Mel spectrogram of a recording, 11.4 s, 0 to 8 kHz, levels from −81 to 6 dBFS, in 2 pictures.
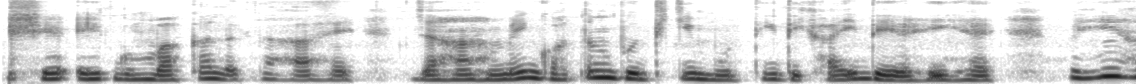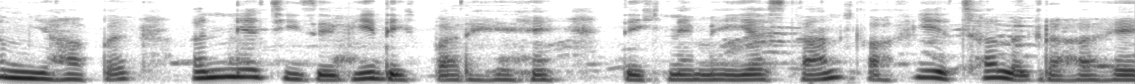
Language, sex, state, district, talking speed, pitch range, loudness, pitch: Hindi, female, Bihar, Kishanganj, 195 wpm, 165-210 Hz, -17 LUFS, 185 Hz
